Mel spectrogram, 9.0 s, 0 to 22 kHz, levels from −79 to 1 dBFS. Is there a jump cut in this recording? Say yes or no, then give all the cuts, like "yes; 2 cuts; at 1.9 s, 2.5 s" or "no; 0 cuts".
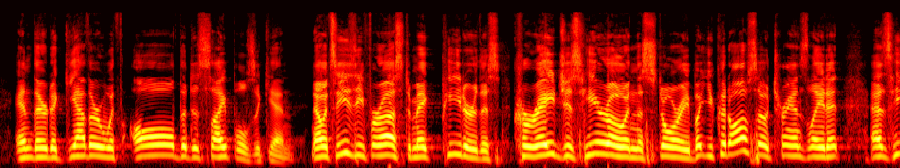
yes; 2 cuts; at 3.0 s, 5.1 s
